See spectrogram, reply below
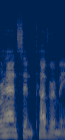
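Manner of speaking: commanding, absolute authority in every word. Ordering a companion to give cover: commanding, full of authority. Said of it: "With absolute authority".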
